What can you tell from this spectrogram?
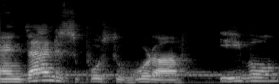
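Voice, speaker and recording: A man speaks at a very slow pace with lively intonation. Audible echo from the room surrounds his voice. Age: 60s. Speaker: spiritual content creator. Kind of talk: casual monologue. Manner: conversational, frequent fillers.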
